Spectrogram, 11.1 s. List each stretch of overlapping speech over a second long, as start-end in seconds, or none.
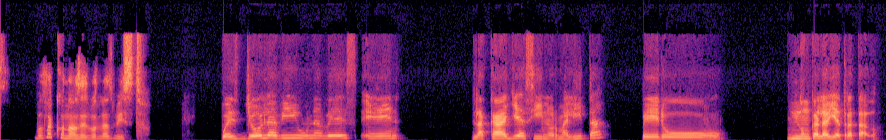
none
